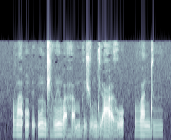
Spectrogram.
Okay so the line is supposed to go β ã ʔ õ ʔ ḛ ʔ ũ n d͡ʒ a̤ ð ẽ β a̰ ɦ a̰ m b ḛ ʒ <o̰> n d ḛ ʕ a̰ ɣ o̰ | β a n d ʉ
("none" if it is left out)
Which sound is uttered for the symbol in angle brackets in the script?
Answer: o̰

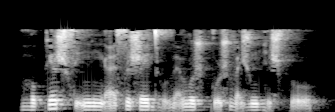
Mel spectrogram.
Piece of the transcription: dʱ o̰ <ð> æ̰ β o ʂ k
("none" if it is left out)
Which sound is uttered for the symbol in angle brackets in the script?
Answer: ð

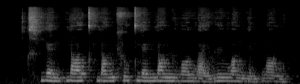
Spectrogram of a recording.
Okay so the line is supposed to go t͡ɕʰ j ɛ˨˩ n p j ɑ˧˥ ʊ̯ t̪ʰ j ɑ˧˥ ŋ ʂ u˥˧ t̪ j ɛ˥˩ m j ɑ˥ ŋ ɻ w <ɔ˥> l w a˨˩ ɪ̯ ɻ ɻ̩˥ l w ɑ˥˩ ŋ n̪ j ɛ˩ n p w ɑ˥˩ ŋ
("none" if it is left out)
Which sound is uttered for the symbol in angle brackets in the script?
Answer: ɔ˧˥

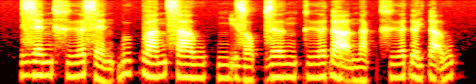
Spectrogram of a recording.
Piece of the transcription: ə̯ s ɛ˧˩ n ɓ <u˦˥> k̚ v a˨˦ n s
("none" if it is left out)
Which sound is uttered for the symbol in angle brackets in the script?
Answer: u˦˥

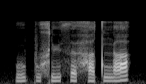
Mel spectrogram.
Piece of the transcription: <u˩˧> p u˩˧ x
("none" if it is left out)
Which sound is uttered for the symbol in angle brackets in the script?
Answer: u˩˧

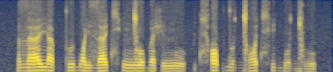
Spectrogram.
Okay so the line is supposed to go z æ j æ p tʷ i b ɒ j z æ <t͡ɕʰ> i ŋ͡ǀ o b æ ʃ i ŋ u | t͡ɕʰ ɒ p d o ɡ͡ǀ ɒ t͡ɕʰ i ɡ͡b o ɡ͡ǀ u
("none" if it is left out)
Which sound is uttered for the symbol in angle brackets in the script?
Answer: t͡ɕʰ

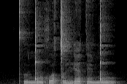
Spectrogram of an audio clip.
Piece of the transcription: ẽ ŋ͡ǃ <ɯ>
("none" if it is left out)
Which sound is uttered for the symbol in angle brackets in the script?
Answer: u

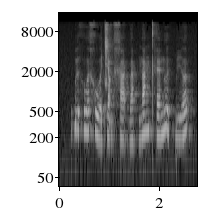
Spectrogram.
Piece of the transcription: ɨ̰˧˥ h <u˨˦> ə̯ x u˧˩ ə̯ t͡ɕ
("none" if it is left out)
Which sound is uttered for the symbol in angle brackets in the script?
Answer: u˨˦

